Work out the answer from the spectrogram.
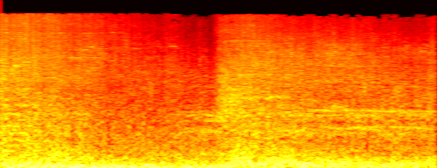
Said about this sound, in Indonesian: Dan seketika bom pun meledak.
